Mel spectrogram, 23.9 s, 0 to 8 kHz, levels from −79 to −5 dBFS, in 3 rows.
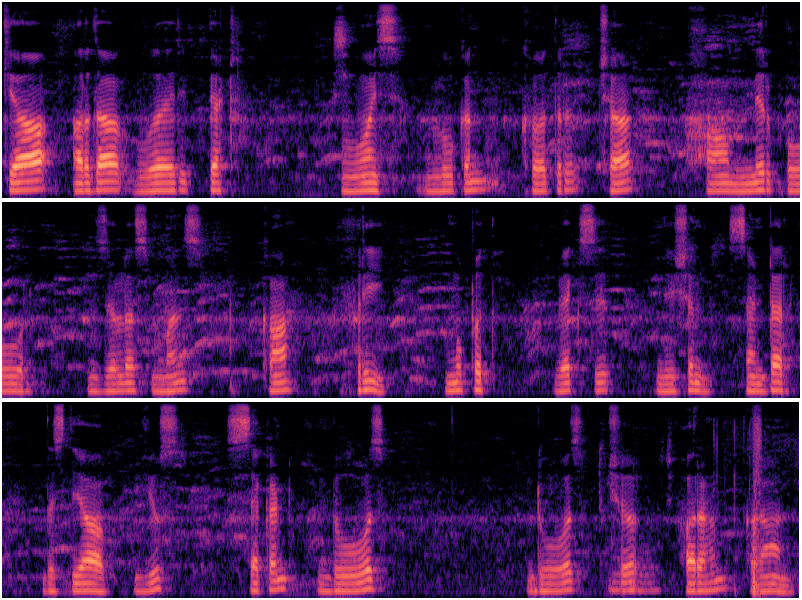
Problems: constant background noise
